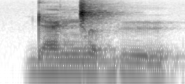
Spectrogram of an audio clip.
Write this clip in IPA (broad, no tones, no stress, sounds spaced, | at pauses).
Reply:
ɖ æ ŋ͡ǀ ɵ b ʉ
